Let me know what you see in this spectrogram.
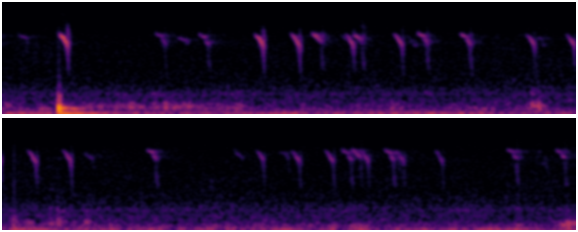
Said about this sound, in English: Another crossbill flying over. Different crossbill.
